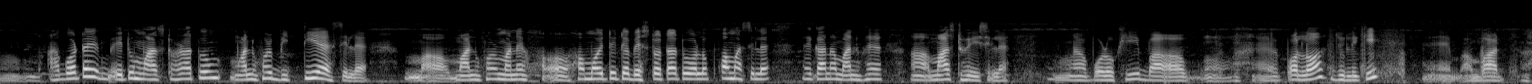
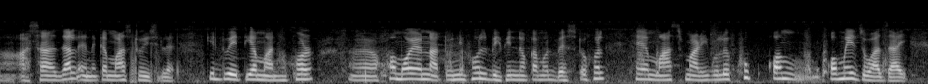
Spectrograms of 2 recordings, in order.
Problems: none marked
